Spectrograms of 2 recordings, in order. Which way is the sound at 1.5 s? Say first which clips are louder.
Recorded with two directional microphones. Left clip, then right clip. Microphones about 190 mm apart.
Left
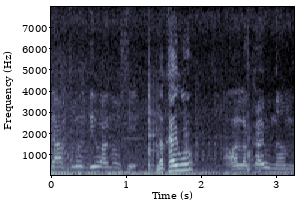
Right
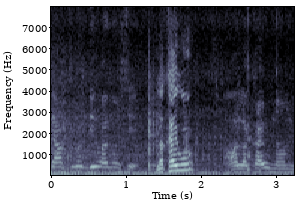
Even; centre (ahead or behind).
